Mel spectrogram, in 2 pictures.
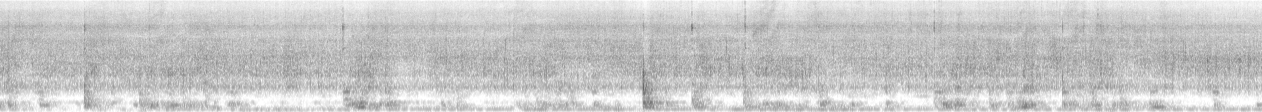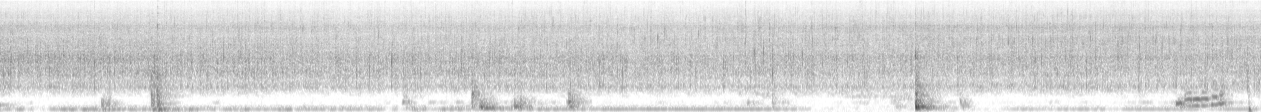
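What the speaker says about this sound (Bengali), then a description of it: "যেমনি গাজর কুচানি ধনিয়া পাতা আরও দুই থেকে তিন মিনিট মতো ভালো করে কষিয়ে নিচ্ছি" Meat with young jackfruit, shredded carrot and coriander leaves sautés in a pan, a steady sizzle and fry broken by repeated scraping stirs, close and continuous with no talking.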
